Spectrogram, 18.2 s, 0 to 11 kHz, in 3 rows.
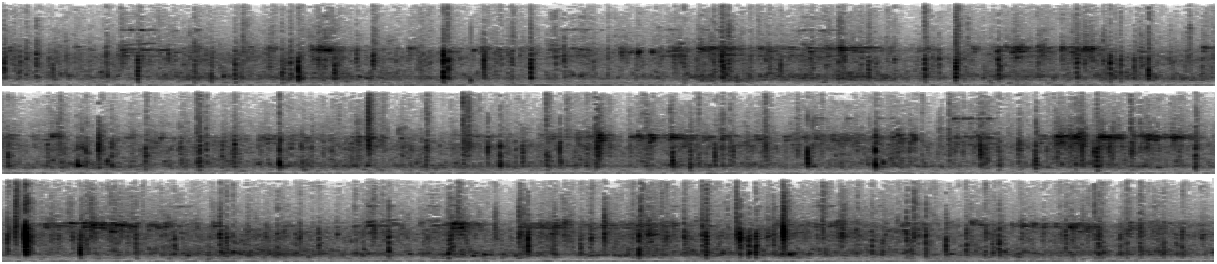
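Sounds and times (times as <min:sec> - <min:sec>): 
underwater crackling and snapping clicks in a harbor: 0:00.0 - 0:18.1.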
